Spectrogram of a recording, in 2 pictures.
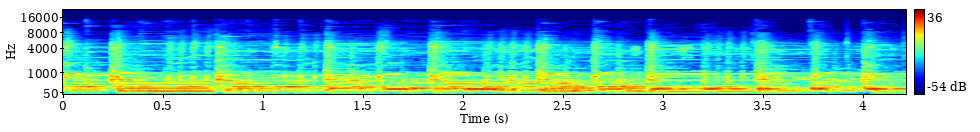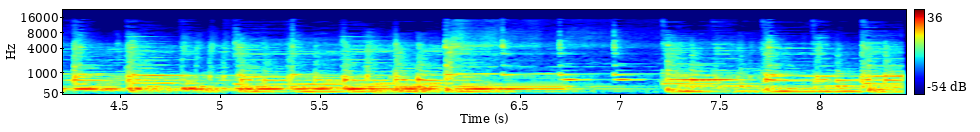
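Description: Marching drumline on snare, tenor and bass drums, playing in rhythm over a pitched musical backing track. About six seconds in the music briefly thins out, then comes back in full about a second later.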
